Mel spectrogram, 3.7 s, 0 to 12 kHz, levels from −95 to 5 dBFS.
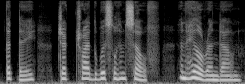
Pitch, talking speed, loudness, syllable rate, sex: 195 Hz, 180 wpm, -20 LUFS, 4.6 syllables/s, female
